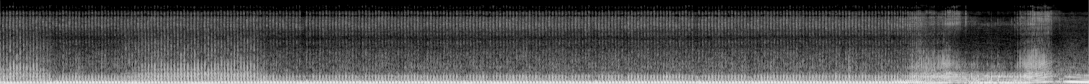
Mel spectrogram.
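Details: VW Mk2 Golf GTI 2.0 8v project build, engine heat cycled a few times, backed into the garage: deep even idle with steady low rumble, then quick throttle blips rising and falling cleanly; healthy exhaust note.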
